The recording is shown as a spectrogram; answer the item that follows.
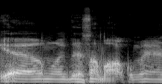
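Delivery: huge, big, gruff tough-guy voice. Describing a character who talks gruff but screams high, in a gruff Aquaman voice. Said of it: "he's this huge gruff talking guy".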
